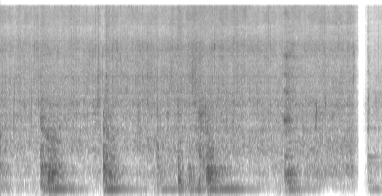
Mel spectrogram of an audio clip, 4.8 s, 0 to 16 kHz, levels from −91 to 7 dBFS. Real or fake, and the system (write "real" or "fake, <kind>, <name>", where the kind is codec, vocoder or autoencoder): fake, autoencoder, DAC-VAE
